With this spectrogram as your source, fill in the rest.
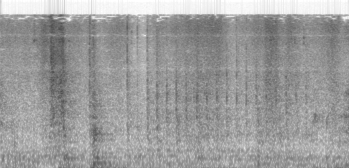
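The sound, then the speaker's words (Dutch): A cupboard door is pulled open with a short scraping slide and a soft knock, over a steady low rumble, with no talking. “Elke deur proberen. Deze is wel open. Oh, dit is een kast.”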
